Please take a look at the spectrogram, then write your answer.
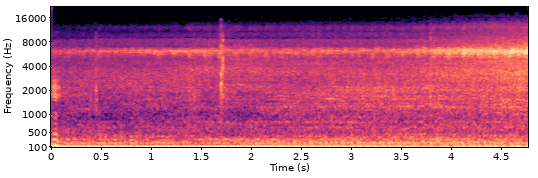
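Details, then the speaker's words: LS1 V8-swapped Nissan Patrol idling after exhaust leak repair, now very quiet; thin constant high squeal remains, from an idler pulley bearing rather than the belt (spraying belt with oil didn't help); pulley to be changed. "don't know if the camera will tell but it is so quiet now it is so quiet all you can hear is a squeal"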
